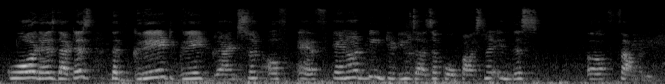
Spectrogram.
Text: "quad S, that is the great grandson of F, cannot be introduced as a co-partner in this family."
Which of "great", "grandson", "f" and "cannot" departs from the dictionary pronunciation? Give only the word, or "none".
none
